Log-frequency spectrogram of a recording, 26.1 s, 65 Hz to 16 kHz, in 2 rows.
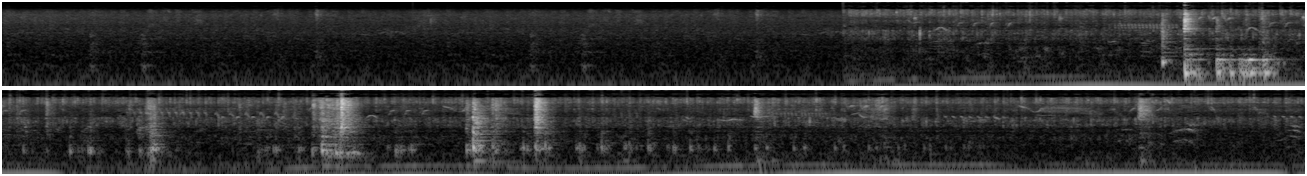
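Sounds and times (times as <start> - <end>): birds chirping faintly: 8.2 - 26.0
buckets knocking and scraping: 8.4 - 26.0.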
